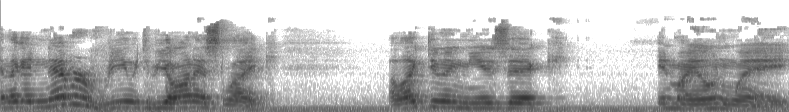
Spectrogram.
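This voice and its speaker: A loud man with an American accent and a high pitch speaks at a moderate pace with lively intonation, long, frequent pauses and audible room echo. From northern Utah. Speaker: comedian and drummer. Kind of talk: casual chat. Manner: animated.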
